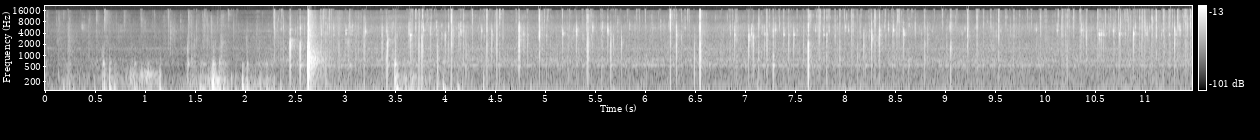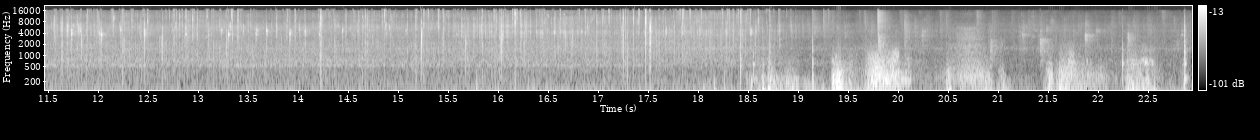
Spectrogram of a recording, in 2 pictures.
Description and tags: the sound of a frying pan in action in a london house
